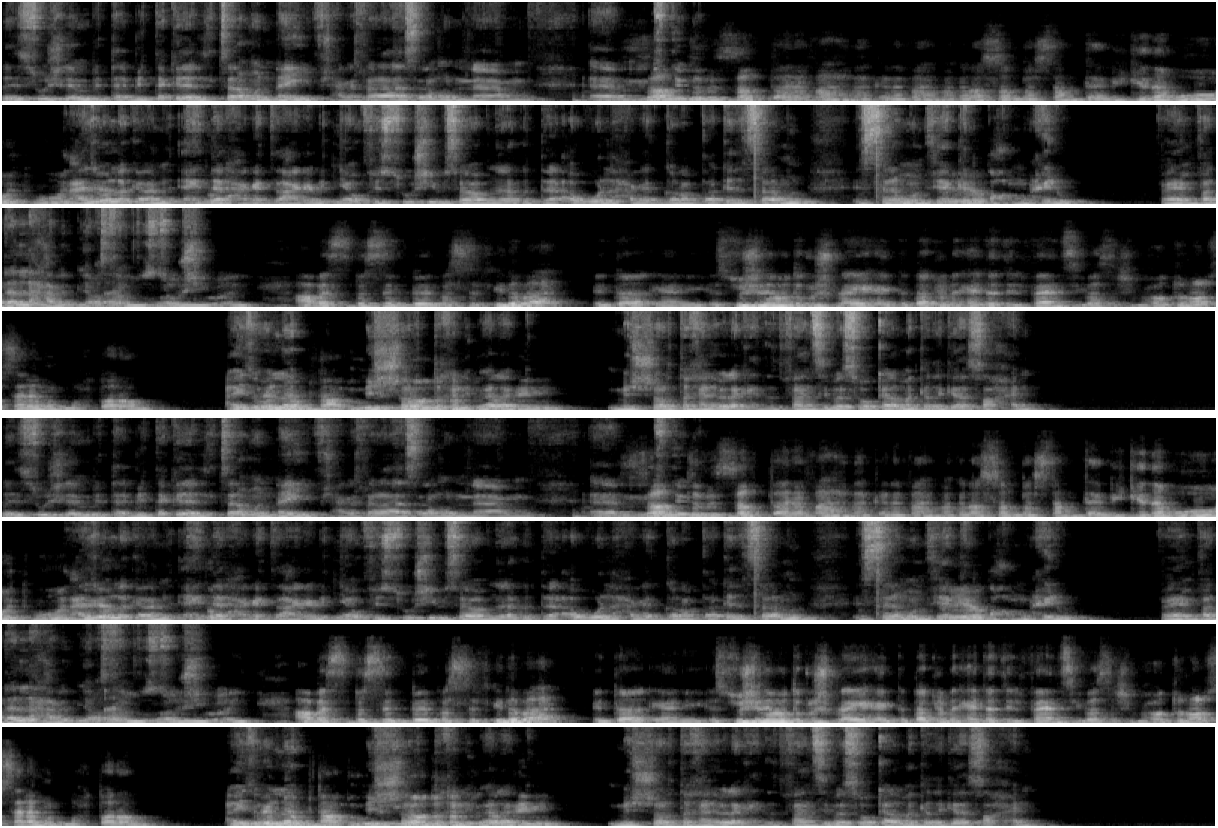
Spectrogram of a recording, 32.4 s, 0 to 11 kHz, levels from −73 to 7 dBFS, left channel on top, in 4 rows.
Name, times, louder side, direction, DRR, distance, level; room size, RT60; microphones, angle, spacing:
voice 1, 0.0-4.7 8.5-15.3 15.8-17.6 25.8-27.7 28.3-31.1, left 1 dB, 25° left, 0.7 m, -22 dB
voice 2, 3.9-8.9 14.4-14.7 16.9-25.3 25.8-28.0, right 1 dB, 85° right, 0.8 m, -21 dB
3.6 x 3.2 x 3.0 m
head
